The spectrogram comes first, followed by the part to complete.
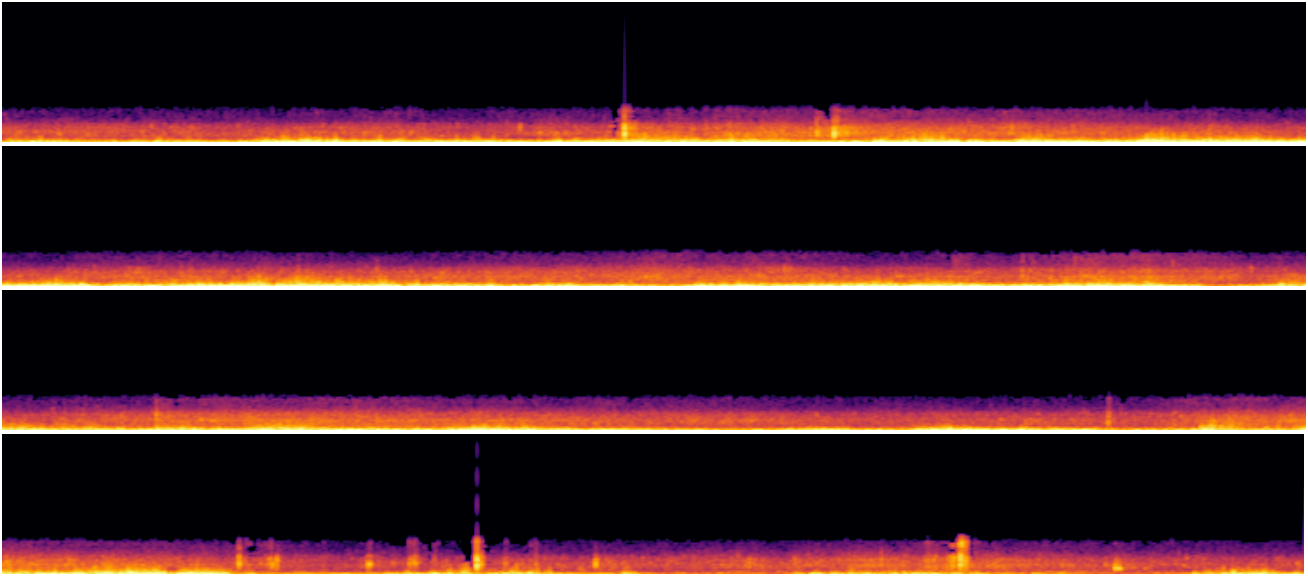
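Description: Wind buffeting the camera microphone in gusts, a low rumble that rises and falls, dying down somewhat near the end.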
